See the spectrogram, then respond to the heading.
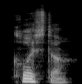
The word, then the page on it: cloister: Australian English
